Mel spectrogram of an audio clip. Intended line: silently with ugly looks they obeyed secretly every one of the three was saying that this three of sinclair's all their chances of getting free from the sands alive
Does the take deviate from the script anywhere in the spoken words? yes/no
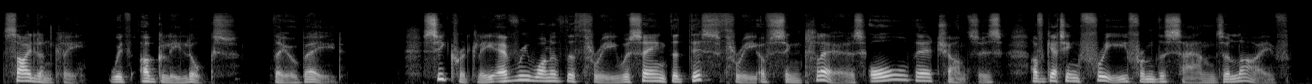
no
